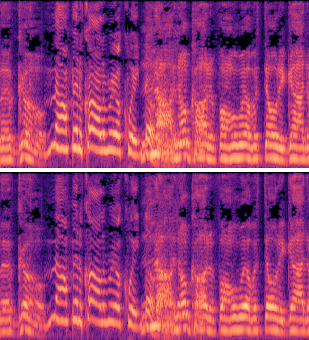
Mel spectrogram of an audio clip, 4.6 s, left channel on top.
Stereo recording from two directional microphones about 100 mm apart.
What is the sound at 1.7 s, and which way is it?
Speech, 10° right (ahead or behind).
